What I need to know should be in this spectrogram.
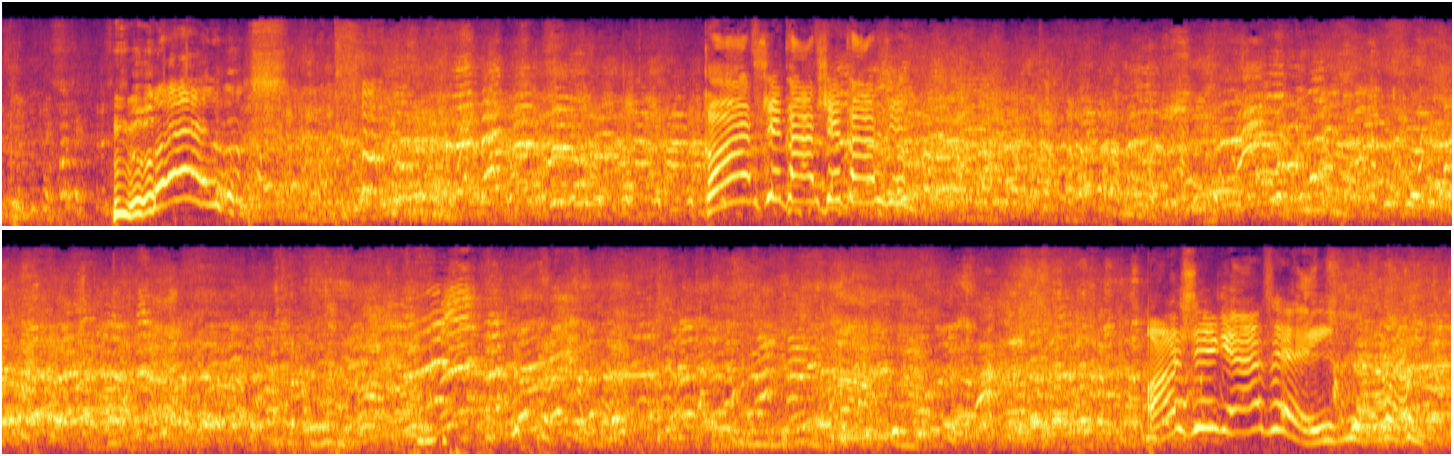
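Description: An audience laughs loudly in an echoing hall.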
